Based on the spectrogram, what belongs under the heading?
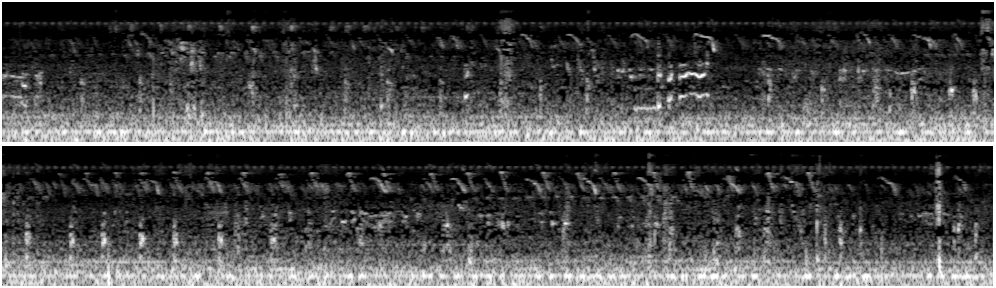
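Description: Birds chirping: many short, quick calls, over a steady low background hum.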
